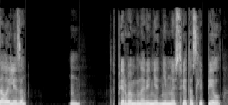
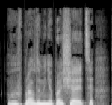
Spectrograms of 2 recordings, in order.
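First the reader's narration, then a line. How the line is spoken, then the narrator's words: Whining. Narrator (Russian): скулил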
